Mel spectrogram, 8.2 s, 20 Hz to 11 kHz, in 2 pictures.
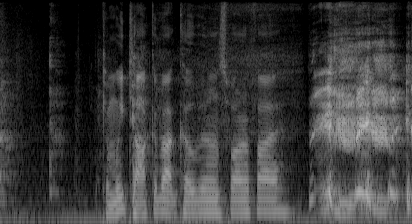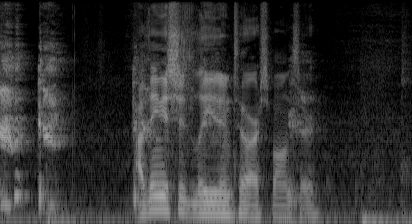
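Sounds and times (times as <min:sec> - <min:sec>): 
speech: 0:01.0 - 0:04.8, 0:05.4 - 0:07.4
man coughing: 0:03.1 - 0:04.8, 0:07.0 - 0:07.4.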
